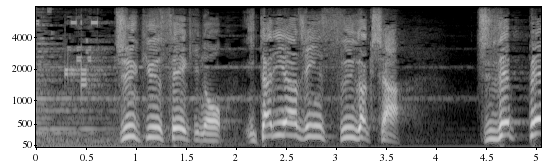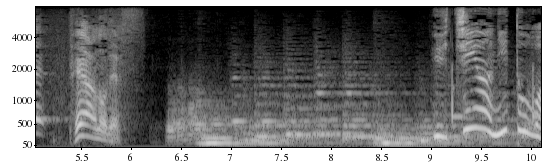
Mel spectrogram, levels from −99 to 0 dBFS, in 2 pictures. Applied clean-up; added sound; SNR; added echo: none; none; none; none.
